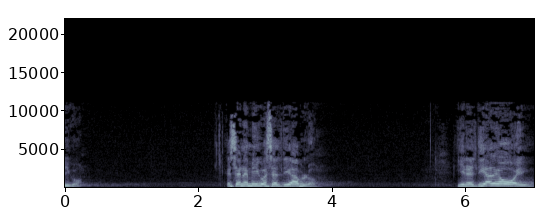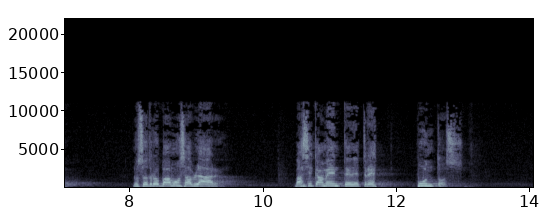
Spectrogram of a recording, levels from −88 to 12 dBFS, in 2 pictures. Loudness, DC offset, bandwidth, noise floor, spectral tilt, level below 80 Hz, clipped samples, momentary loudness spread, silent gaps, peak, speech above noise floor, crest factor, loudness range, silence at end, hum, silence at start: -23 LUFS; under 0.1%; 11.5 kHz; -68 dBFS; -4 dB/octave; -56 dBFS; under 0.1%; 13 LU; none; -10 dBFS; 46 dB; 16 dB; 4 LU; 1.1 s; none; 0 s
